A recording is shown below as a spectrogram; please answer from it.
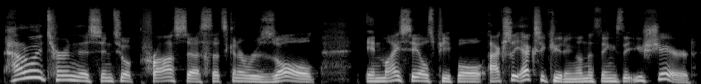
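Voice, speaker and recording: A man's voice: a little high, animated, no echo, clean studio sound. A man hosting a podcast, chatting casually and self-deprecatingly with his guest about sales. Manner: fast, self-deprecating, conversational. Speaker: podcast host. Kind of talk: casual interview talk.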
